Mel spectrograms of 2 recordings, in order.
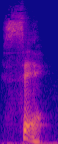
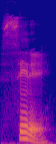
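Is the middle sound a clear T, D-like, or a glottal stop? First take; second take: glottal stop; D-like. First: The middle T is cut off sharply. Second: The middle T sounds like a soft D. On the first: "This is actually a glottal stop" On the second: "you should not pronounce it like D, because this is what Americans do"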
